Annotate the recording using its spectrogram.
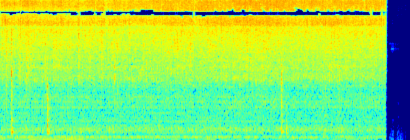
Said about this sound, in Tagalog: At pagkatapos po ng sibuyas, ilalagay na po natin ang ating ampalaya.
